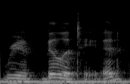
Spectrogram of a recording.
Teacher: the last syllable just sounds like did with a lax I vowel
